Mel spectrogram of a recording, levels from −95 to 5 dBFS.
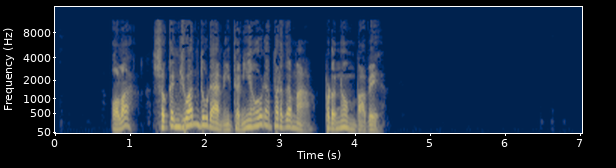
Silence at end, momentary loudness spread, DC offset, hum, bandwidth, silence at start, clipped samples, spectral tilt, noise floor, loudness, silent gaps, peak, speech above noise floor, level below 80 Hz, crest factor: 2.75 s; 9 LU; under 0.1%; none; 11.5 kHz; 0.75 s; under 0.1%; -7 dB/octave; under -90 dBFS; -23 LUFS; none; -4 dBFS; over 68 dB; -54 dBFS; 22 dB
